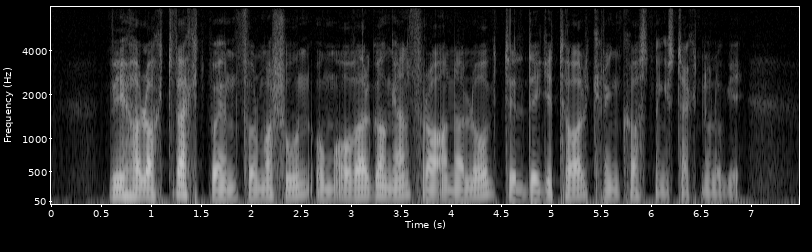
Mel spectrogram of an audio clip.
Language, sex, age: Norwegian, male, 19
